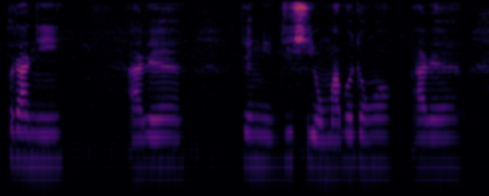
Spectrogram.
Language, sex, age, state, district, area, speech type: Bodo, female, 30-45, Assam, Baksa, rural, spontaneous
